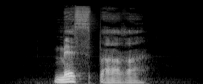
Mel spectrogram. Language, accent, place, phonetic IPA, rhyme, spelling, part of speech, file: German, Germany, Berlin, [ˈmɛsbaːʁɐ], -ɛsbaːʁɐ, messbarer, adjective, De-messbarer.ogg
- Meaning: inflection of messbar: 1. strong/mixed nominative masculine singular 2. strong genitive/dative feminine singular 3. strong genitive plural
